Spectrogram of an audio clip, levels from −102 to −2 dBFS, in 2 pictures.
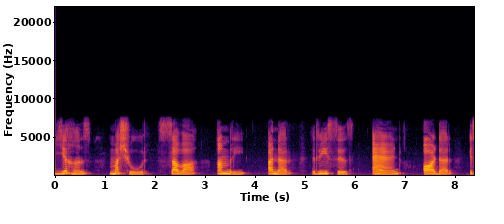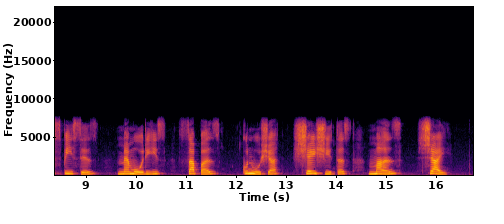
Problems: background sounds at intervals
